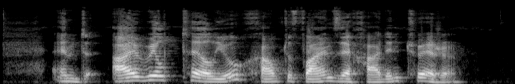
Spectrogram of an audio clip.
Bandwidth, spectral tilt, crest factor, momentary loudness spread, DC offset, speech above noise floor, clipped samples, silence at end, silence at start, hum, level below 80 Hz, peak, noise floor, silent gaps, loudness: 14 kHz; -5.5 dB/octave; 14 dB; 11 LU; under 0.1%; 29 dB; under 0.1%; 0.55 s; 0.55 s; none; -56 dBFS; 0 dBFS; -43 dBFS; none; -14 LUFS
